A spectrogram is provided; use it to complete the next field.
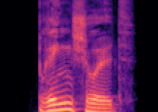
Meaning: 1. obligation to bring debt payment to the creditor 2. obligation to accomplish something
- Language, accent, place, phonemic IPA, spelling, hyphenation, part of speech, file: German, Germany, Berlin, /ˈbʁɪŋˌʃʊlt/, Bringschuld, Bring‧schuld, noun, De-Bringschuld.ogg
